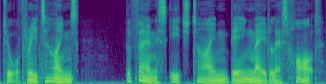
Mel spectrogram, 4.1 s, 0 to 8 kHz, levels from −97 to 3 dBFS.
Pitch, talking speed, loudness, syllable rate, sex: 90 Hz, 175 wpm, -19 LUFS, 4.4 syllables/s, male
